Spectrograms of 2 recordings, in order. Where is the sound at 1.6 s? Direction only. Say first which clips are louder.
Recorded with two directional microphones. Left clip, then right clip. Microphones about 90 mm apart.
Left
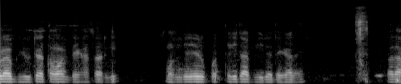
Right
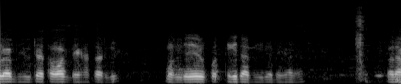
Right 4 dB; 40° left (ahead or behind).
